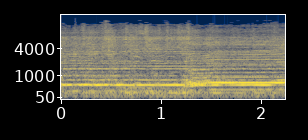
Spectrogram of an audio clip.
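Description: Māori kapa haka group singing a waiata in unison, men's and women's voices together, holding a long note that moves to a new pitch just over a second in.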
